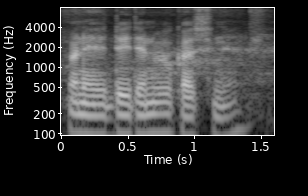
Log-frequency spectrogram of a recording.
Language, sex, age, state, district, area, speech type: Bodo, male, 45-60, Assam, Kokrajhar, urban, spontaneous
